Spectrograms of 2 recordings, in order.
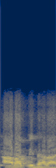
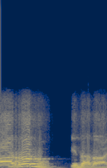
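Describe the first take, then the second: First: The name's final vowel is short and normal. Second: The name's final vowel is drawn out long. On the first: The person being called is nearby. "अगर आरब नजदीक में" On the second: The person being called is far away. "लेकिन अगर आरब दूर में"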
